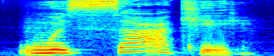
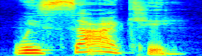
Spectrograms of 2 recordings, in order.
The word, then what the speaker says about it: Wysocki: Dragon lady says Charles Woki's last name which is Polish is called Wisaki. Oh, really? Wasaki.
